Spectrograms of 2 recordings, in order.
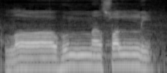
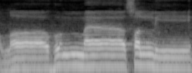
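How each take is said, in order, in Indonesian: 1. Vokal 'ma' dibaca pendek. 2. Vokal 'ma' dibaca panjang. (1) "Jadi yang benar" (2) "ma-nya juga dipanjangkan"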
